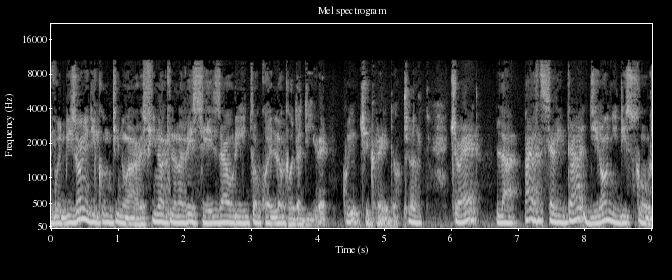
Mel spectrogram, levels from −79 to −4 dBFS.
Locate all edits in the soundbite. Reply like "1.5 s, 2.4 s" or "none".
3.6 s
